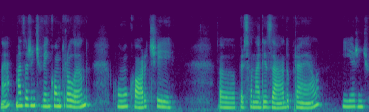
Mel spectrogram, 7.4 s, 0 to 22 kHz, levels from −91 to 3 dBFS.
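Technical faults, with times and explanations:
No technical faults can be heard anywhere in the recording.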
